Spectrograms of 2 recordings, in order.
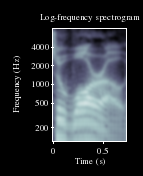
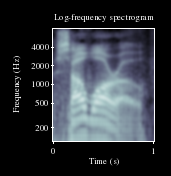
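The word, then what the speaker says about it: saguaro: Can't build a roof over sorro cactus. That's pronounced Sarro. Sawarro. Yeah, Sarro cacti for you and me.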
